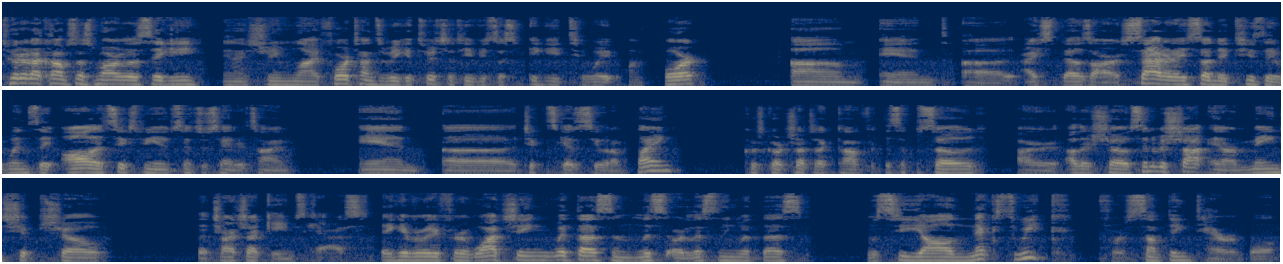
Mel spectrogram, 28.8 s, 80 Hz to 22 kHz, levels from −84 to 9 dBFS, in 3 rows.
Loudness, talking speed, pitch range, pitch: -32 LUFS, 165 wpm, 120-150 Hz, 135 Hz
